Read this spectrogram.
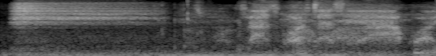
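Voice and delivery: slow hushed whisper; sleepwalker whisper. Retold or imitated. Sleepwalking sister hushing the family, slow whisper. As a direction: hush them, eerily slow.

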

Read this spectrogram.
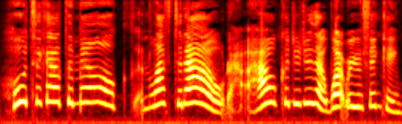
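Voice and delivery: high, loud mock scolding; annoyed yelling. Scolding the kids about milk left out, mock angry yell. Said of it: "yelling at each other and getting annoyed".

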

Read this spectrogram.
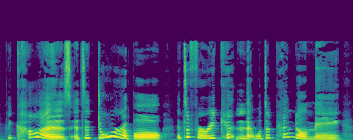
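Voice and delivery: very high, cooing gush; gushing over kitten. Acted. Sister gushing to mom about an adorable kitten, high cooing.

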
